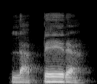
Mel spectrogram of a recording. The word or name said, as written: La pera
